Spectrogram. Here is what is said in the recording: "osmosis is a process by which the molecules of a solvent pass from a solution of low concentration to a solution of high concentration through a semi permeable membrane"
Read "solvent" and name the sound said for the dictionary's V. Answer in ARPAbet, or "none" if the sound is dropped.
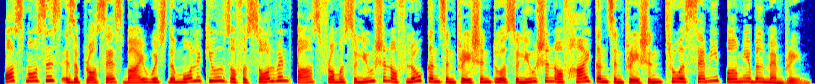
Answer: V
